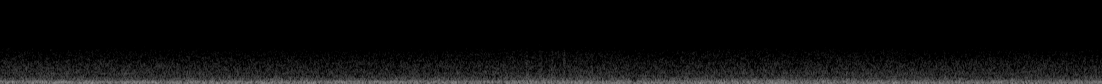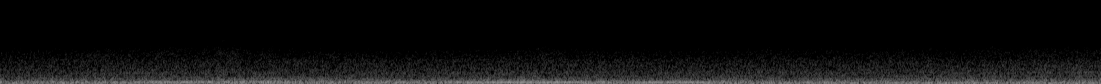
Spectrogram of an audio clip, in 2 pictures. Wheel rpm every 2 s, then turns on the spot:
0, 0, 0, 0, 0, 0, 0, 0, 0, 0, 0.
none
